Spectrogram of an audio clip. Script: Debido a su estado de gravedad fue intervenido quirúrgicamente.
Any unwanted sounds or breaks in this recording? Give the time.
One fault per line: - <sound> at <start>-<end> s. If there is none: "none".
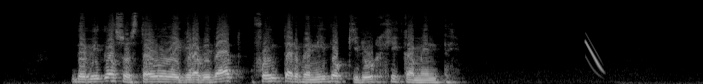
- chirp at 5.9-6.1 s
